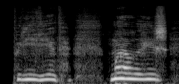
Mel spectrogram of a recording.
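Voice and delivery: зубы стучат от холода; громко, стуча зубами от холода. Acted. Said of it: "стуча зубами". (стуча зубами от мороза)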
